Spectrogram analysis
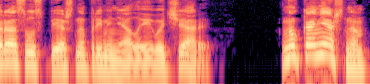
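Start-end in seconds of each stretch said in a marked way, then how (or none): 2.8-3.7 talking through a mouthful; chewing while speaking; mouth full. A narrator's reading. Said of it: "с набитым ртом". (с набитым ртом)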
